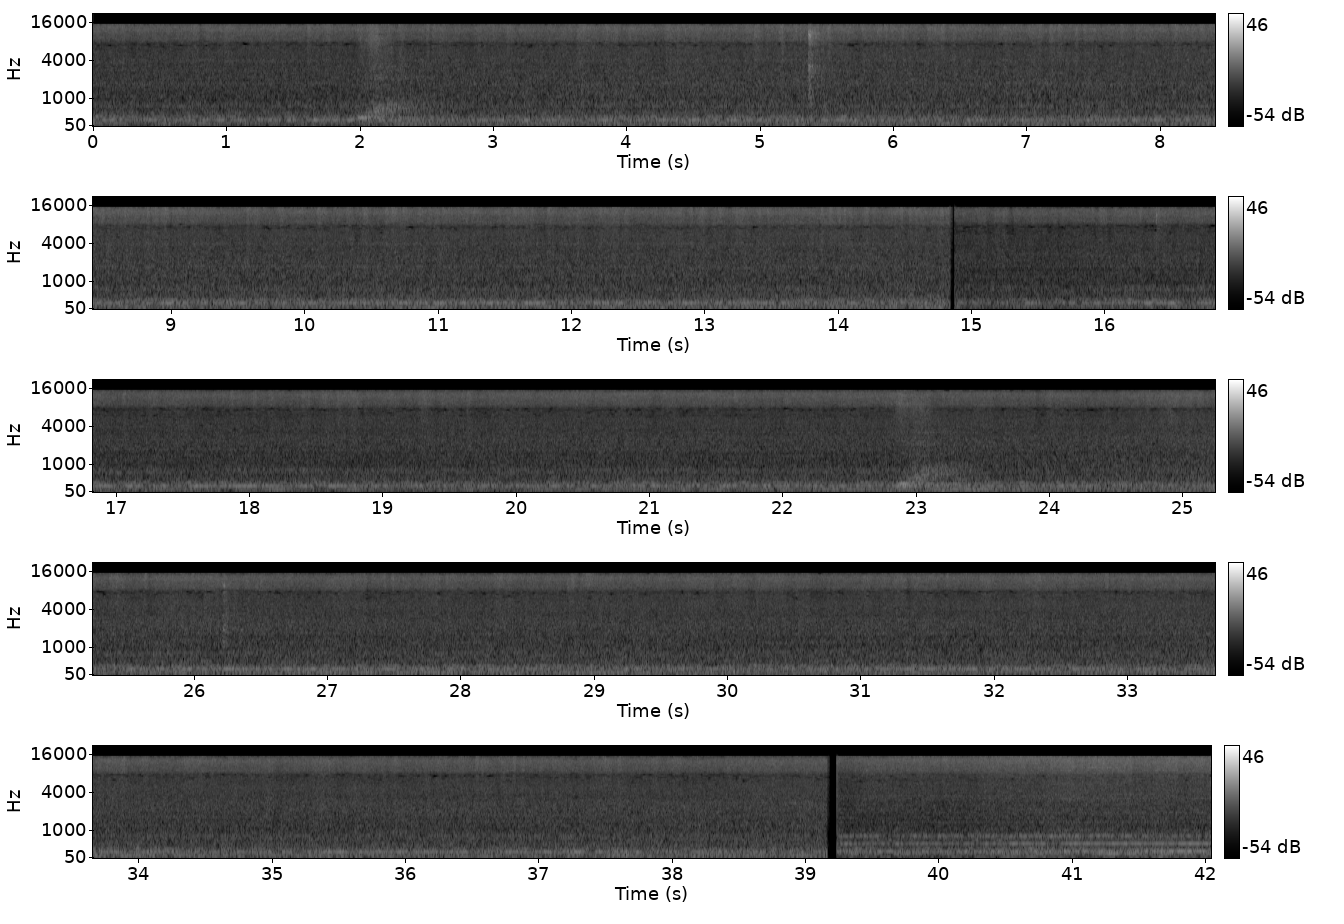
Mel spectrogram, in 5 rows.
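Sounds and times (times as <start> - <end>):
lathe humming: 39.2 - 42.0.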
